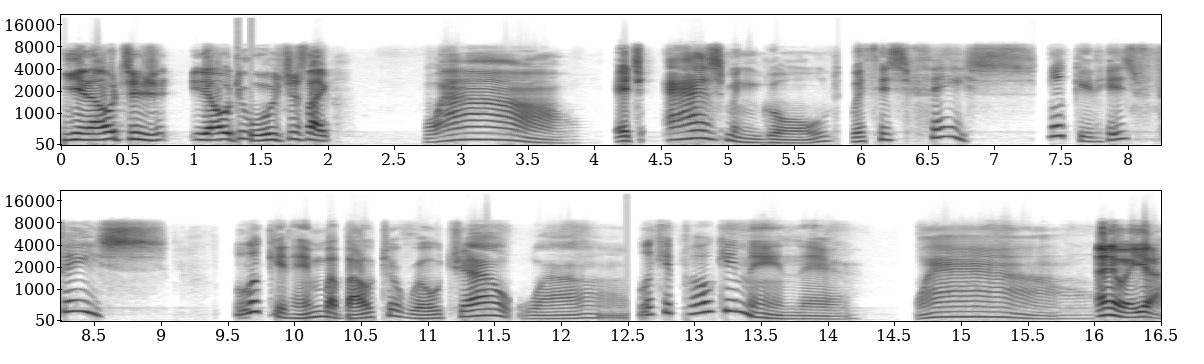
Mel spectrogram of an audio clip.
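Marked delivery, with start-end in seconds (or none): 2.7-16.0 play-acted, lazy, uninterested, drawn-out sing-song tone. Retelling how a streamer reacted to a video: imitating a half-assed reaction. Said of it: "just half-assed fucking just reacted".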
